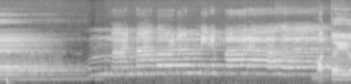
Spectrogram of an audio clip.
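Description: A priest's chanted liturgical greeting ends on a long held note, then a woman sings the response in long held notes, rising into the first one.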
